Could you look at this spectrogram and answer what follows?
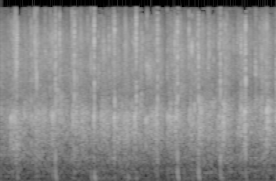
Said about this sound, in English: So on the count of three, you guys got to give your leaders a round of applause. One, two, three, go. Come on.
